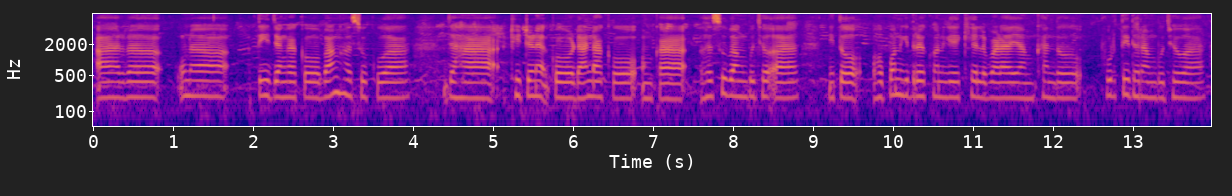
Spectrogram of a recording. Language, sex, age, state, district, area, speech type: Santali, female, 30-45, Jharkhand, Bokaro, rural, spontaneous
